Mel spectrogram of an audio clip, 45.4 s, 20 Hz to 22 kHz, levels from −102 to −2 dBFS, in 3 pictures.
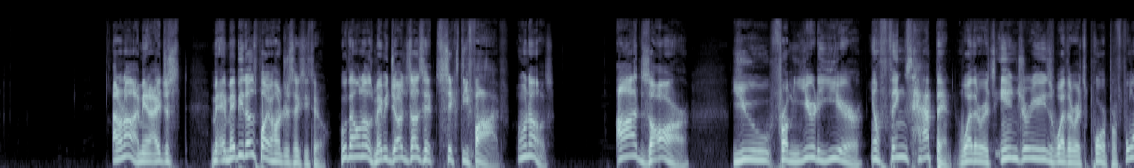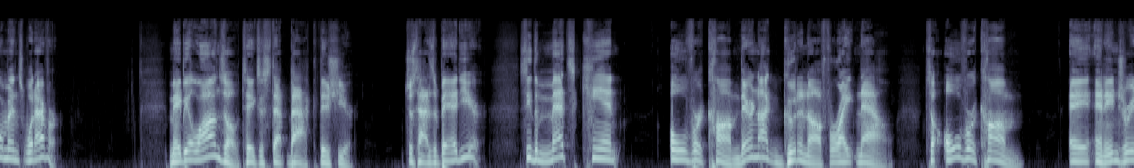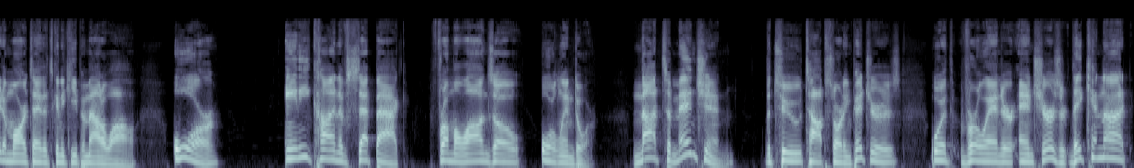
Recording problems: none

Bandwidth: 14 kHz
